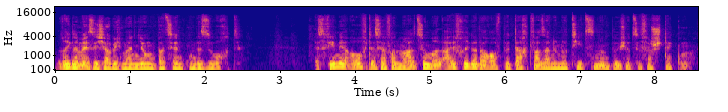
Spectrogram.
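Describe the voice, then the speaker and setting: An actor playing an educated doctor who recounts a patient's case in a radio drama, formal, deliberate and precise. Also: male voice, mid-range voice, darkish tone, husky, no room sound. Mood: measured, correcting. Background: music.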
